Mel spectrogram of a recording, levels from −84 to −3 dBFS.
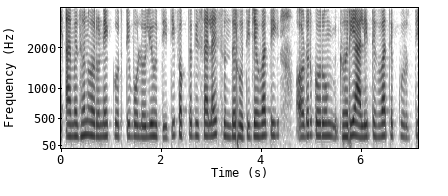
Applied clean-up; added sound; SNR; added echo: none; none; none; none.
